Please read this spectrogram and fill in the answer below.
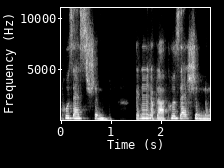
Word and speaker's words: possession: Cái này đọc là possession đúng không ạ? Mặc dù có double S nhưng mà nó phát âm là âm z.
